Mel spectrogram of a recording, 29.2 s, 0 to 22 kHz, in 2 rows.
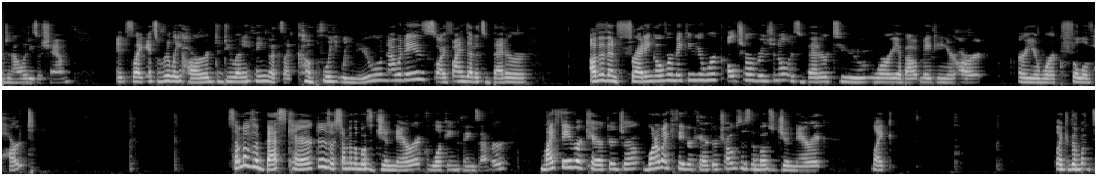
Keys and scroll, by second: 4.6-5.1 scroll down 1, 6.0 scroll up 1, 11.6-12.2 scroll down 1, 13.0 scroll, 14.0 scroll, 14.6-15.5 scroll up 1.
